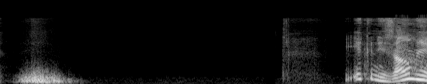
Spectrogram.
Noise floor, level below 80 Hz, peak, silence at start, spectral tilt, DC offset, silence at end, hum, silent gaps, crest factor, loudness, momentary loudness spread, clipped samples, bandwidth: -67 dBFS; -48 dBFS; 0 dBFS; 0.2 s; -6 dB/octave; under 0.1%; 0 s; none; none; 18 dB; -16 LUFS; 22 LU; 0.2%; 9.4 kHz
